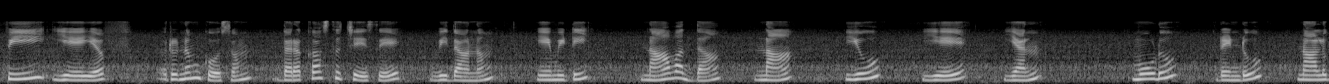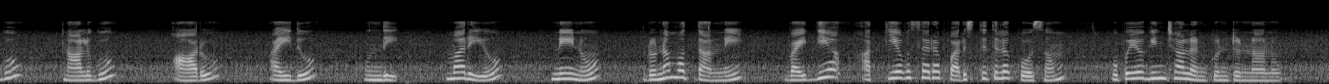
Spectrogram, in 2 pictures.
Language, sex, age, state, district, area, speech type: Telugu, female, 30-45, Telangana, Karimnagar, rural, read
